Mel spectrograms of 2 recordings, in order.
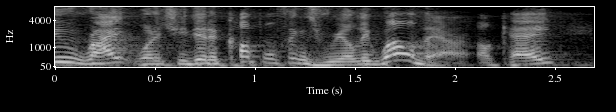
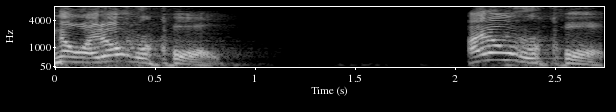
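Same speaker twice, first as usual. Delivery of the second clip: put-on high, swooping, dismissive brush-off tone; 6 semitones higher than usual. Acting out the prospect's reply to the salesman: imitating a dismissive prospect. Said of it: "He's like".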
